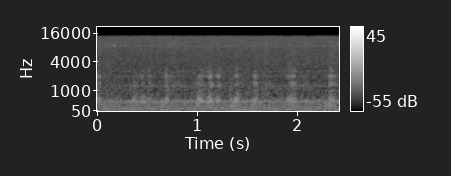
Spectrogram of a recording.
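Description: Green felt-tip marker writing on paper: a run of faint, irregular short strokes.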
